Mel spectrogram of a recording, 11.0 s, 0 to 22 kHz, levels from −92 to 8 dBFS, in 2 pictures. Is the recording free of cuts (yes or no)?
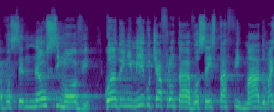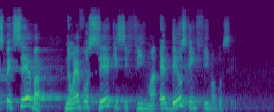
no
